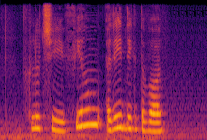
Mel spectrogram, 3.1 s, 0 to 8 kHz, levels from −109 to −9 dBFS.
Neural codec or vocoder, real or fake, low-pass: codec, 16 kHz, 0.4 kbps, LongCat-Audio-Codec; fake; 7.2 kHz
